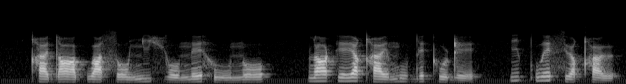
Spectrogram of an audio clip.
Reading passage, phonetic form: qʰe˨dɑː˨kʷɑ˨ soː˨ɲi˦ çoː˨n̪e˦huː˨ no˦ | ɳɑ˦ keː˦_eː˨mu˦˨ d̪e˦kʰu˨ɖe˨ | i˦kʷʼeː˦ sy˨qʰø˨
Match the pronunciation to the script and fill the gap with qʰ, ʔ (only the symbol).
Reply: qʰ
